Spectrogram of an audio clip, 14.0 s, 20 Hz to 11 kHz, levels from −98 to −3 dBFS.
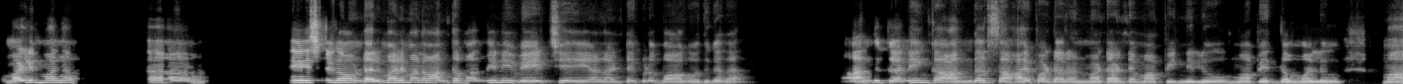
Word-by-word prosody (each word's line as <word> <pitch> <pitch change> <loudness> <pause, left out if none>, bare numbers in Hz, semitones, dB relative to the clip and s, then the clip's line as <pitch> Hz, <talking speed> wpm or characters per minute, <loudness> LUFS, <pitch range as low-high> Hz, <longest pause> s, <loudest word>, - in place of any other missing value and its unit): మళ్ళీ 230 +4 +5
మన 255 0 +2 1.0
ఆహ్, 230 -3 0 0.9
టేస్టు‌గా 255 +1 +6
ఉండాలి. 225 -1 +4
మళ్ళీ 245 +2 +4
మనం 265 -1 +1
అంతమందిని 235 +1 -2
వెయిట్ 225 +1 +2
చేయాలంటే, 220 -1 -2
కూడా 225 0 -4
బాగోదు 195 -2 -3
గదా! 190 +8 -6 1.2
అందుకని 230 +1 +1
ఇంకా 245 -2 -1
అందరు 225 +4 -1
సహాయపడ్డారనమాట. 200 -4 -1
అంటే 205 +3 -6
మా 195 - -1
పిన్నిలు, 195 -1 -1 0.3
మా 185 0 -1
పెద్దమ్మలు, 190 0 0 0.6
మా 210 - +2
220 Hz, 100 wpm, -23 LUFS, 195-235 Hz, 1.2 s, టేస్టు‌గా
